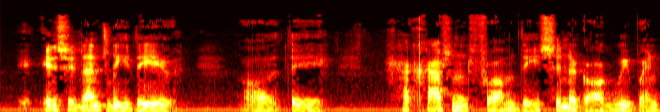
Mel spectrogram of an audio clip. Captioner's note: yiddish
